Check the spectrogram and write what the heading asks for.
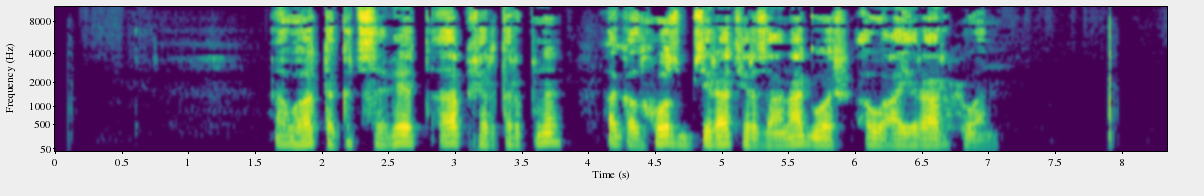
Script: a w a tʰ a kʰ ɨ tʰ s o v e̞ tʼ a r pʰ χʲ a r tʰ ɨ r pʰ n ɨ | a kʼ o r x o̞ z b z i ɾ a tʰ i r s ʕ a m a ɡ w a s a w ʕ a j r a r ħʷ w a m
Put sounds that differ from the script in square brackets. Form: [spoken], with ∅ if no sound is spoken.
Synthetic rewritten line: a w a tʰ a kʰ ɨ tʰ s o v e̞ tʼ a [∅] pʰ χʲ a r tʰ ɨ r pʰ n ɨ | a kʼ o [l] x o̞ z b z i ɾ a tʰ i r [z] ʕ a [n] a ɡ w a [ʂ] a w ʕ a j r a r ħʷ w a [n]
